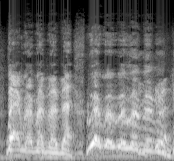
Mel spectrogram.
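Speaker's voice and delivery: imitating the dog straining at the leash; mock dog barking. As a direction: rah like a snarling dog. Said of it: "this dog's like".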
